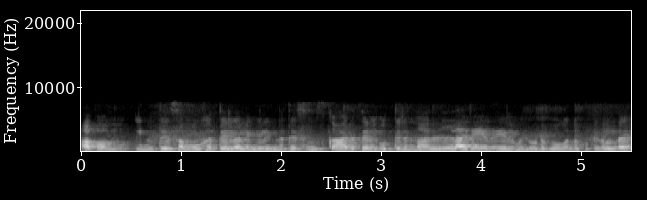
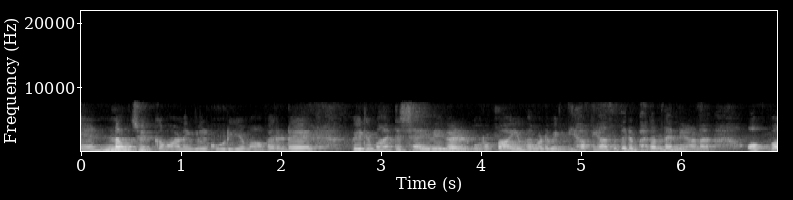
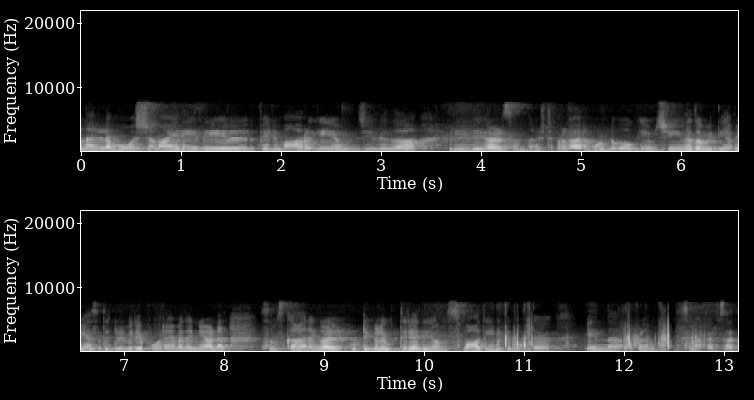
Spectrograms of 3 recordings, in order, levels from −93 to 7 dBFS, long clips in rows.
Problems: low volume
